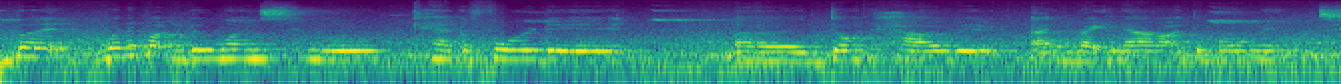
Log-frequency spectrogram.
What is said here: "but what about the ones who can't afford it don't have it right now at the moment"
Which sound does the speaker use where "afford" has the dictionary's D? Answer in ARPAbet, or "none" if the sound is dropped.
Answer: D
